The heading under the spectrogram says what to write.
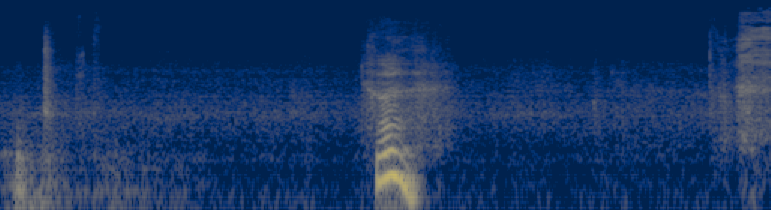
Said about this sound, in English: Take your finger out, which is nice and wet with the whiskey, put that into the palm of your hand, rub it together, and then cup it over your nose and have a big sniff of that.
